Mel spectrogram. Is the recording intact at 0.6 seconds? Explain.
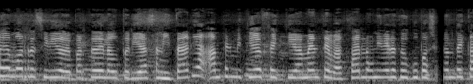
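Yes, at 0.6 seconds the audio is intact, with no dropout, click, distortion or other fault audible at that moment.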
